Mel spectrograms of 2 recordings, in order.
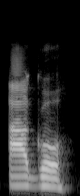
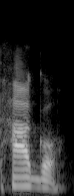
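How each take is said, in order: First: The h at the start is silent. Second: The h at the start is sounded. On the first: The speaker calls it right. "yung H sound dapat silent" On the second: The speaker calls it wrong. "not hago"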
